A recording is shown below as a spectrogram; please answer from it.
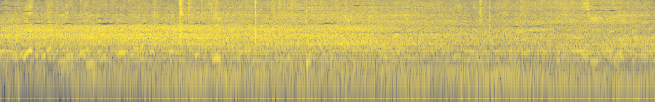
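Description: Indistinct chatter of a small group of people talking at once, with no single voice standing out.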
